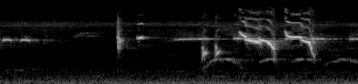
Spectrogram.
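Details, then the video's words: Oriental magpie-robin lure song to draw other birds into singing; a thin whistle, a sharp click, then a burst of buzzy descending slurred notes near the end over a constant high background tone. "Suara pancingan burung Kacer agar ikut narung"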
